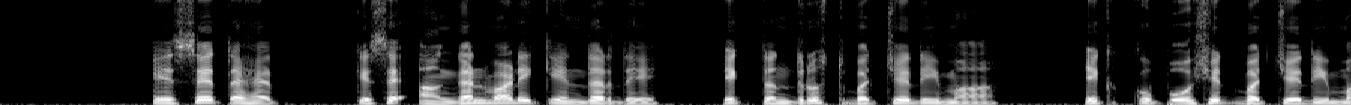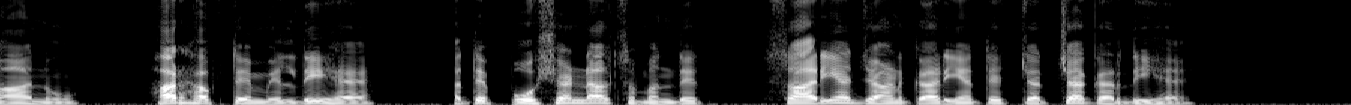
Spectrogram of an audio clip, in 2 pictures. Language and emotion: Punjabi, neutral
